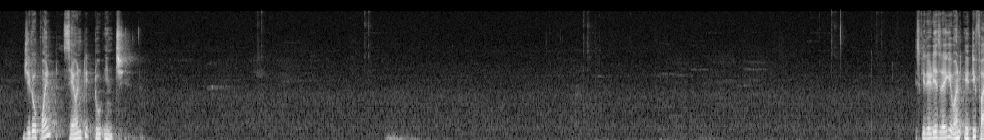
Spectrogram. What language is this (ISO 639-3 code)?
hin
